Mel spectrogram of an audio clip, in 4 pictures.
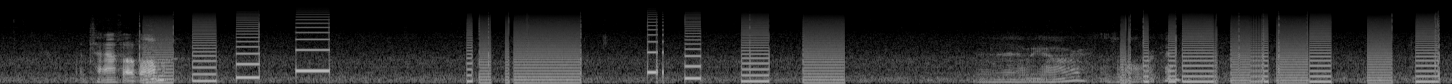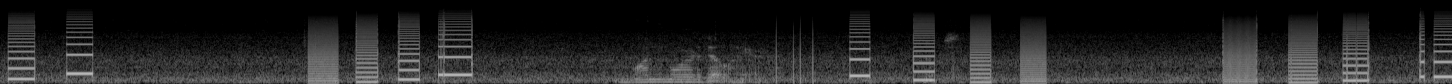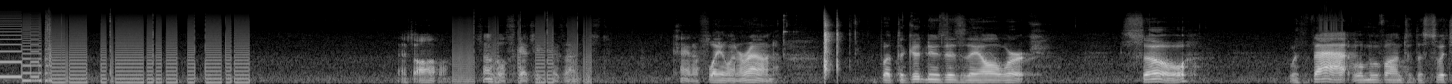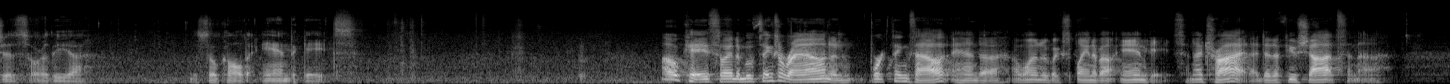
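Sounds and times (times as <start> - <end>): electronic keyboard tones: 1.4 - 3.3, 4.7 - 5.8, 6.5 - 8.5, 11.2 - 15.5, 17.6 - 19.3, 22.3 - 25.0, 26.8 - 31.6, 33.6 - 35.0.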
